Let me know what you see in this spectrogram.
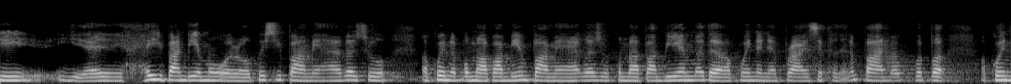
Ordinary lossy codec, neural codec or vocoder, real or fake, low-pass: none; codec, 16 kHz, 1.1 kbps, Voila-Tokenizer; fake; none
